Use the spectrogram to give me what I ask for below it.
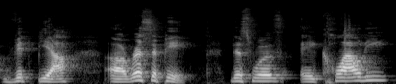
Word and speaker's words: Witbier: a classic vip beer or if you pronounce it it's the germans do uh vitbia recipe this was a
